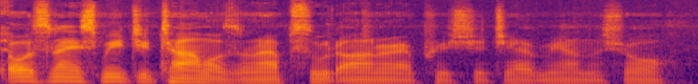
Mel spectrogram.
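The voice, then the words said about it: Low, deep radio voice. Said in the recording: “got a pretty good radio voice ... you got a voice for radio ... it's that low voice”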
